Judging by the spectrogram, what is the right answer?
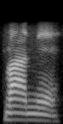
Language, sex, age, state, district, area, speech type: Manipuri, female, 60+, Manipur, Imphal East, urban, conversation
